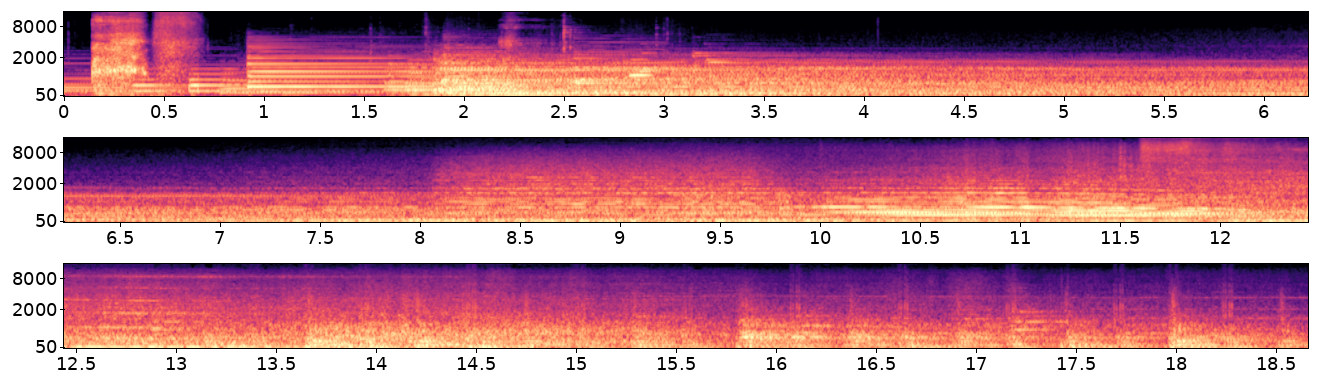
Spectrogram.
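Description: A train rolls steadily along the tracks with a loud, continuous rumble, while long, multi-toned horn blasts sound over it, rising and falling before the rumble carries on alone.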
